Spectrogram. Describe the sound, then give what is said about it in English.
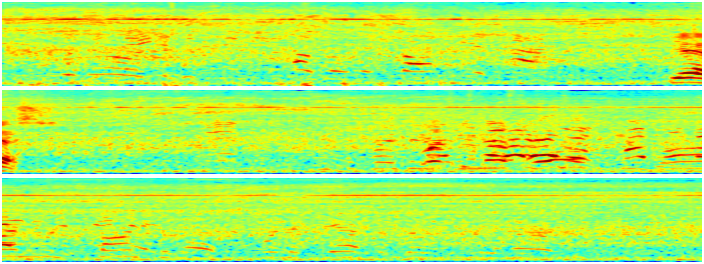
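A helicopter engine runs on the White House grounds as a steady, loud mechanical roar and whine, with several people talking over it throughout as President Biden stops to take questions about the Houthis and Iran. “We have President Biden stopping to take questions about the Houthis and about Iran on his way to a helicopter on the White House grounds.”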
